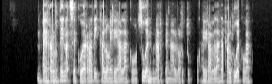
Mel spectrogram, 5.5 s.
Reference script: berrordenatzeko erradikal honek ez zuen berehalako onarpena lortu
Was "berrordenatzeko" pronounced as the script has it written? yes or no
yes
